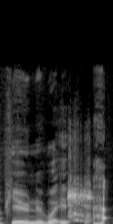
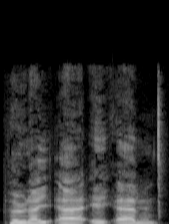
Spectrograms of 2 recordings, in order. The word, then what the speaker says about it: Pune: Is it Pun in India, Pune? Pronounce it for me, Glenn. I think it's Pune or Pune.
